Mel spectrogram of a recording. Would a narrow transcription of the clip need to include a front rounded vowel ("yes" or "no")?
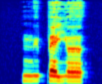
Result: yes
